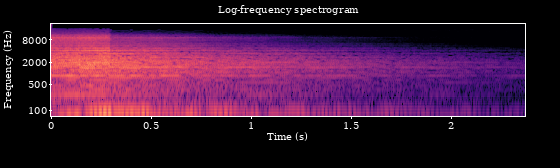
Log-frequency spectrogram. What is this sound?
UI Wrong button3
game button ui menu click option select switch interface
button, click, game, interface, menu, option, select, switch, ui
